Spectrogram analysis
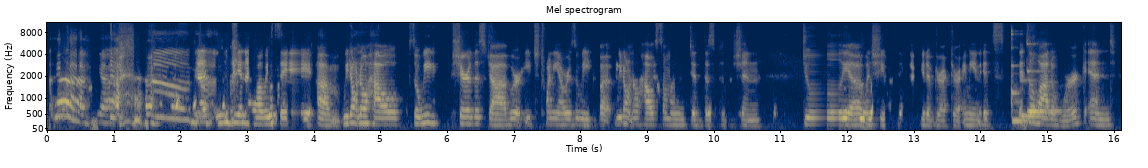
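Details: Adult woman speaking; normal speech.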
